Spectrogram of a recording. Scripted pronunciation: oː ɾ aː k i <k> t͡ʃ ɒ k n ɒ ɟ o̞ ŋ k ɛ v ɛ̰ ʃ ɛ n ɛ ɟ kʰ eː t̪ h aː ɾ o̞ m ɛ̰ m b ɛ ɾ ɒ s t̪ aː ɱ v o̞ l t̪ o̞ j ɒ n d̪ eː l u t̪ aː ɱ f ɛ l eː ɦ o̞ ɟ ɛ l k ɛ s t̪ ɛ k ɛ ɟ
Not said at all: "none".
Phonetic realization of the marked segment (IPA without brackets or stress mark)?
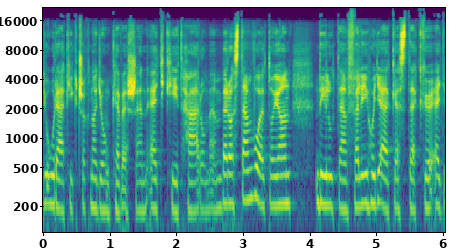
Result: k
